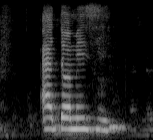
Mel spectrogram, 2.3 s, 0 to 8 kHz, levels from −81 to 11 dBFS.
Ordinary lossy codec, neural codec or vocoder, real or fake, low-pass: Opus, 32 kbps; none; real; 7.2 kHz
